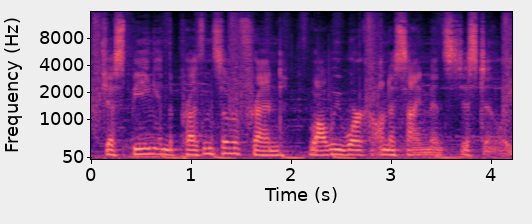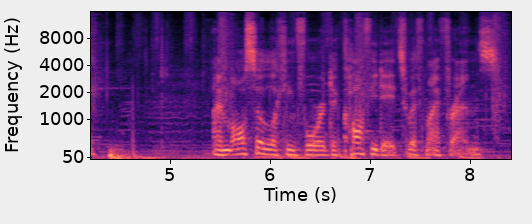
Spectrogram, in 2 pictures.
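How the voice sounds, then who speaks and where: A man's voice: mid-range voice, gravelly. A man voicing a cheerful, big-bellied mascot creature through a voice changer that disguises his voice, talking in an upbeat, jokey way. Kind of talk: scripted campus safety video.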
